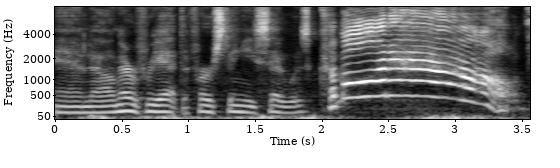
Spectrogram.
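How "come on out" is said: put-on very high-pitched strong Southern accent. Speaker quotes a man from Georgia first greeting him, strong Southern accent. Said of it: "he had this real strong Southern accent".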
